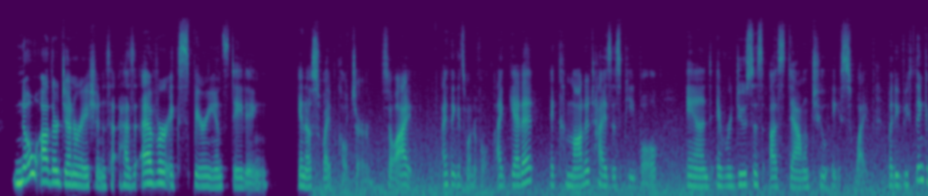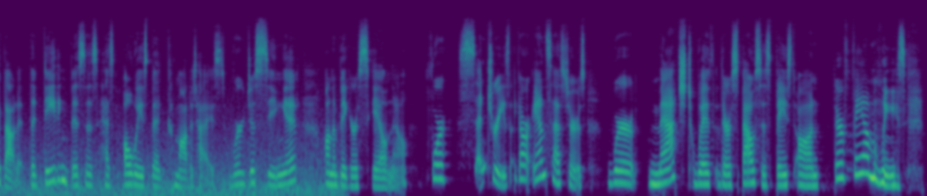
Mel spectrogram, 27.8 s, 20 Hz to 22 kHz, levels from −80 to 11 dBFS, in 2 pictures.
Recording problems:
wind noise on the microphone; occasional gusts; from 4.5 to 19 s; 20 dB below the speech

